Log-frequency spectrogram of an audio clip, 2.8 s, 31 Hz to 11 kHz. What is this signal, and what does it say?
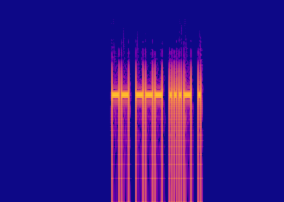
Morse code, heard as a keyed tone, about 48 wpm, 700 Hz. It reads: MOVE
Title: ING Suffix - Top 100 Words with Base Words 50wpm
